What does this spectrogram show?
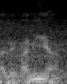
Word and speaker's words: Alemanía: Estamos en Alemania, se escribe igual que Alemania, pero se pronuncia Alemania.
